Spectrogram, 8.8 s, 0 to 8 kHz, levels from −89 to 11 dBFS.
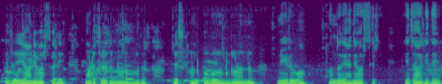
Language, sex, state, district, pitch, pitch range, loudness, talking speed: Kannada, male, Karnataka, Dharwad, 125 Hz, 120-130 Hz, -17 LUFS, 75 wpm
